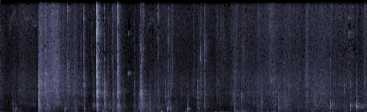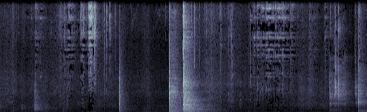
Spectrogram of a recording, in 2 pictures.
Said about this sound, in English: I don't seem to be able to lock my door with my left hand. Entirely annoying.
